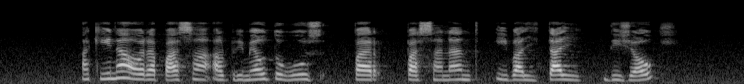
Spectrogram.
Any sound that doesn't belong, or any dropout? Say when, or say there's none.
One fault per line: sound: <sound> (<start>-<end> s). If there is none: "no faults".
no faults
